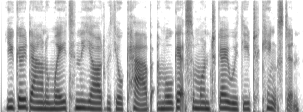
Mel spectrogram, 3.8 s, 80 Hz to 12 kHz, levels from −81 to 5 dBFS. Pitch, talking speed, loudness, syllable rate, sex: 190 Hz, 350 wpm, -17 LUFS, 6.7 syllables/s, female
